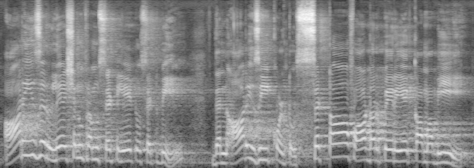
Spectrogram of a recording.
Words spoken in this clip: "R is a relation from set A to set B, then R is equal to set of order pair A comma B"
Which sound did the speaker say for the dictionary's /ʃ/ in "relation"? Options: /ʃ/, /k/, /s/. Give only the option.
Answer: /ʃ/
